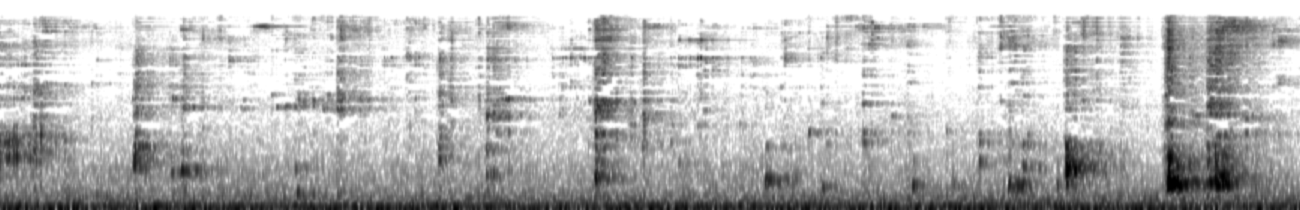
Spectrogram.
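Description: Moving passenger train heard from an open carriage doorway: a steady low rumble with irregular metallic clinks and clanks of the carriage and wheels on the track, the loudest few near the end.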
